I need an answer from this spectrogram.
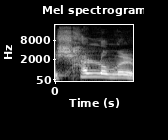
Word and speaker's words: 샬롬: 평안이란 뜻을 가지고 있지요 성경에는 여호와 살롬이라고 번역이 되어 있는데 정확한 발음은 샬롬이 맞습니다 그래서 여호와 샬롬 이렇게 우리는 발음하면 되는 것이지요 여러분 누구나 우리는이 샬롬을 원합니다 그래서 땅과이 땅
